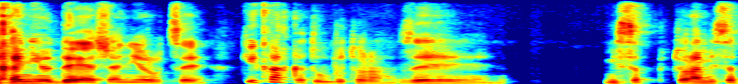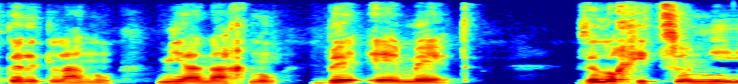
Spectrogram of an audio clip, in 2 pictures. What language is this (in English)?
Hebrew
